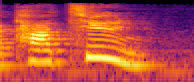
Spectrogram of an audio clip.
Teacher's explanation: mặc dù đây là danh từ, nhưng trọng âm lại rơi vào âm tiết thứ hai, chúng ta sẽ đọc từ này là cartoon, đúng không ạ?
